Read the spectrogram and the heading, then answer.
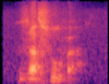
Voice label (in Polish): "zasuwa", kurpie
